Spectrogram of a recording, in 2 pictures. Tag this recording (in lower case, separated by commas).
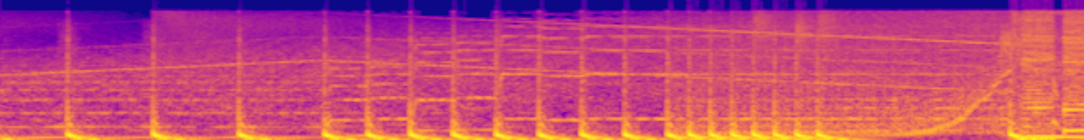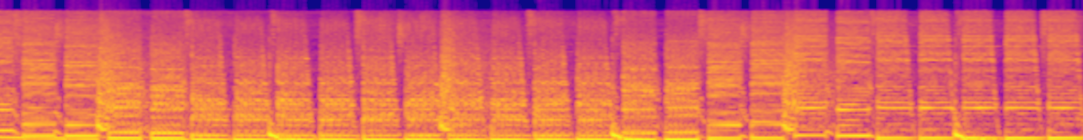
dubstep, electronic music, music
